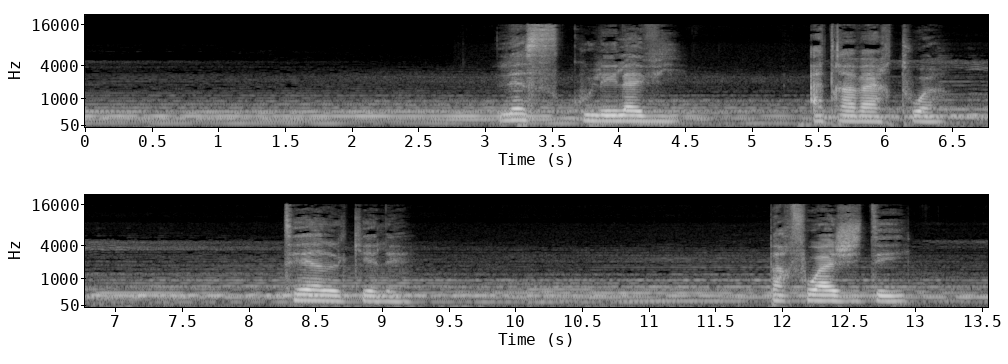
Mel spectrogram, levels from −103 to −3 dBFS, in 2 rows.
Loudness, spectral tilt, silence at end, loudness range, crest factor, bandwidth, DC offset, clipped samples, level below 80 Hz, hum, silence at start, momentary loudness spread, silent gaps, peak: -32 LUFS; -4.5 dB/octave; 0 s; 5 LU; 22 dB; 16 kHz; under 0.1%; under 0.1%; -62 dBFS; none; 0 s; 16 LU; none; -10 dBFS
